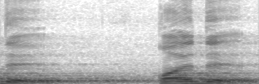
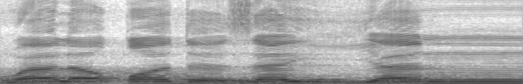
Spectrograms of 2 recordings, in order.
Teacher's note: walaqad di situ dalnya termasuk huruf qalqalah, maka harus dipantulkan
